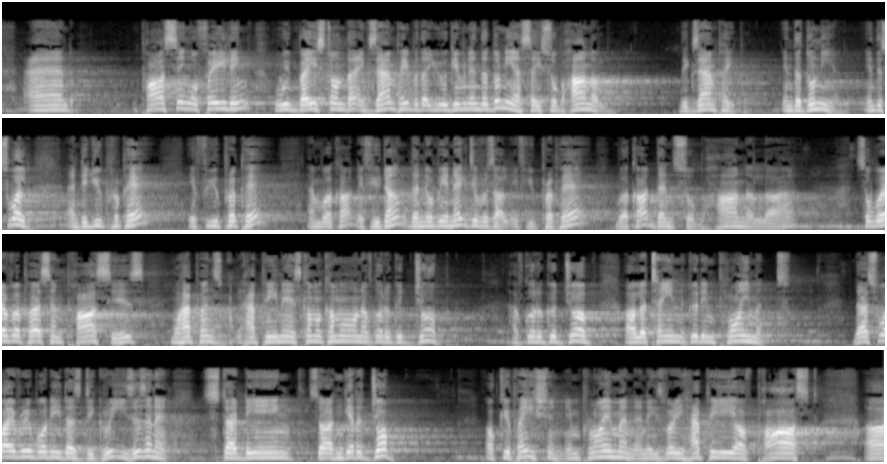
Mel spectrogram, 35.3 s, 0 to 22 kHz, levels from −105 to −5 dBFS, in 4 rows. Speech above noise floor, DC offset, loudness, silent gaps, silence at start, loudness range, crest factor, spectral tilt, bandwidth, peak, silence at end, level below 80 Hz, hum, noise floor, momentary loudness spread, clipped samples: 27 dB; under 0.1%; -21 LUFS; none; 0.05 s; 5 LU; 20 dB; -5 dB/octave; 11 kHz; -2 dBFS; 0 s; -56 dBFS; none; -47 dBFS; 14 LU; under 0.1%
